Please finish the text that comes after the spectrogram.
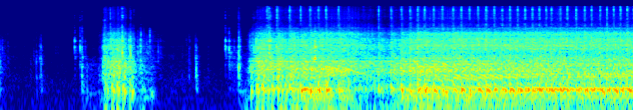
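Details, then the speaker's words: Outboard motor on a salvaged sunken aluminium boat: starts after a few pulls and runs at a thin, rattly, tired beat. It has very little compression, with rings suspected worn and hissing past them; low telltale water output suggests the impeller may need changing. "it does sound pretty worn out but um starts all right"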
